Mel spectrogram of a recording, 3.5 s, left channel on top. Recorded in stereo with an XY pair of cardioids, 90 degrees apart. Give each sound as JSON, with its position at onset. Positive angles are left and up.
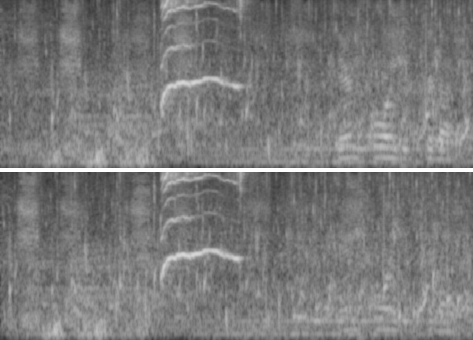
{"t": 1.2, "sound": "a cat meowing", "azimuth_deg": -5, "distance_m": 0.9}
{"t": 2.5, "sound": "a man speaking", "azimuth_deg": 60, "distance_m": 2.0}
